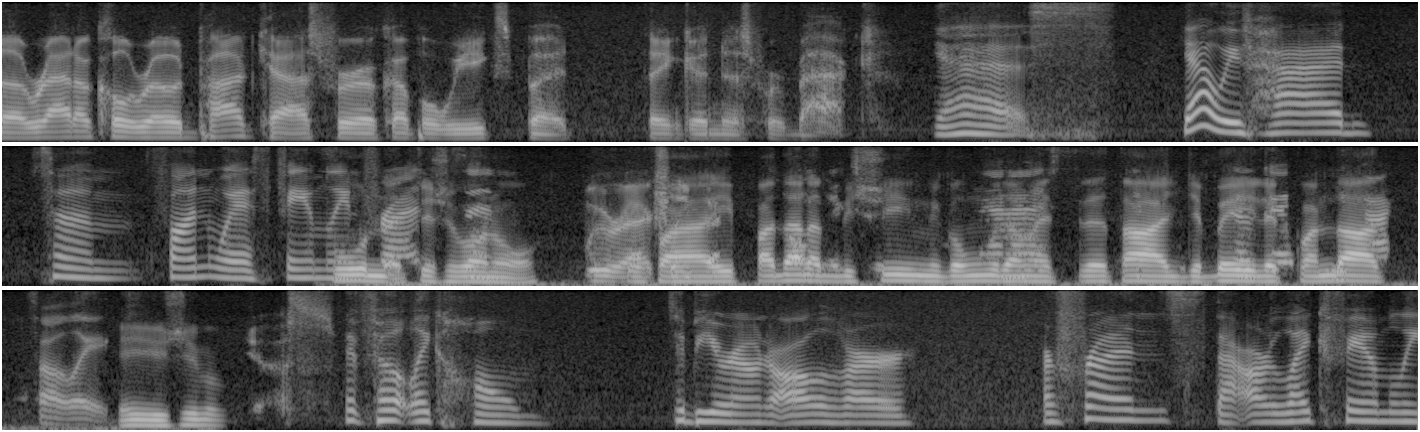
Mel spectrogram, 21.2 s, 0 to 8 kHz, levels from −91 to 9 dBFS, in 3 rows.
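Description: An echo canceller likely confused the talker with loudspeaker echo during double talk, so the speech is suppressed in double talk at 9.07–9.42, 9.97–10.03, 10.47–11.71, 11.92–14.34 and 15.27–15.57 s, dipping by about 20 to 30 dB or cutting out in pieces.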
